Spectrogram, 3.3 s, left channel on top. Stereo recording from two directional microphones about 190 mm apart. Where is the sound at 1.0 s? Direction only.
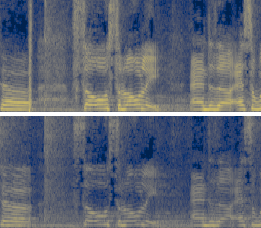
50° left (ahead or behind).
